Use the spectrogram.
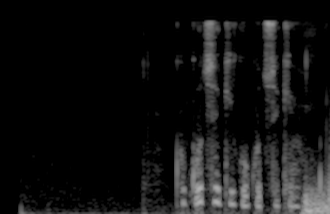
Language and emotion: Russian, neutral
